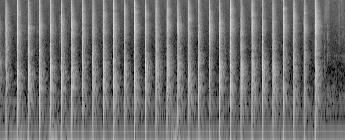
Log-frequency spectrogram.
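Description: Hands clap a fast, steady beat, about twenty-five evenly spaced sharp claps in a row, close and clear with nothing else underneath, as a demonstration of a faster pulse in a steady-beat music lesson.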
